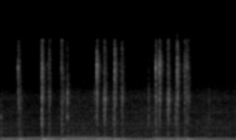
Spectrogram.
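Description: Typing on a computer keyboard: a run of irregular, quick keystrokes.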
